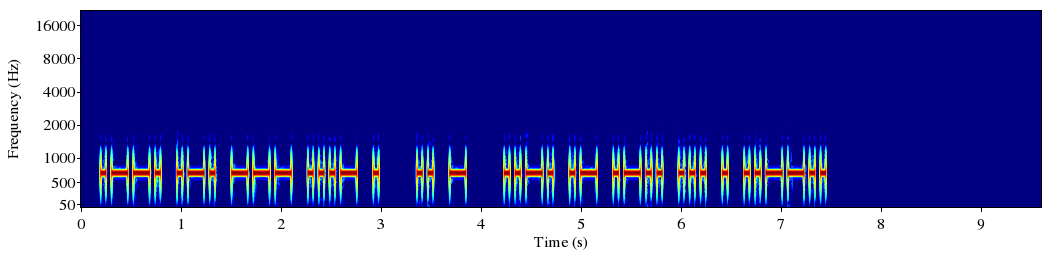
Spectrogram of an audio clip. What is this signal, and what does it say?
Morse code, heard as a keyed tone, about 21 wpm, 700 Hz. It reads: PROVE IT FALSE?
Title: Sentences from Top 1600 Words 22wpm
